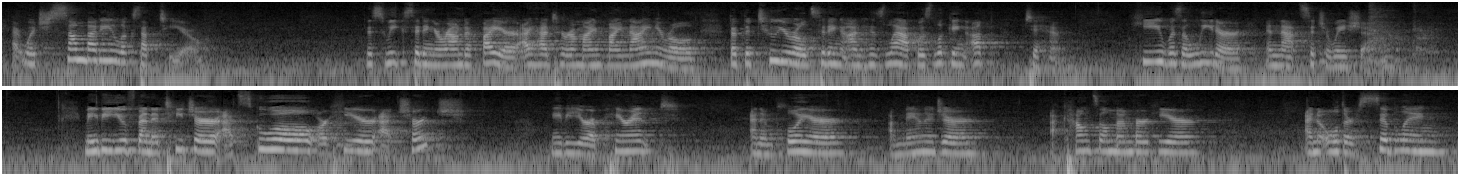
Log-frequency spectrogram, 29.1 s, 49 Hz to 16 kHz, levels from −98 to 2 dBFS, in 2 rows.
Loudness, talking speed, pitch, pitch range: -41 LUFS, 140 wpm, 220 Hz, 190-240 Hz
